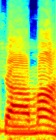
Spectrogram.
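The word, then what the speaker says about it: שמע: जैसे शमा हमने आपको बताया ना शमा शमा जिसका उच्चारण श्यामा है। लिखते शमा है बोलते श्यामा है।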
